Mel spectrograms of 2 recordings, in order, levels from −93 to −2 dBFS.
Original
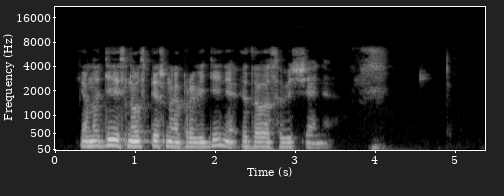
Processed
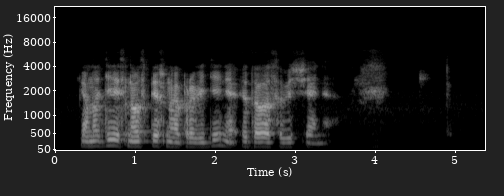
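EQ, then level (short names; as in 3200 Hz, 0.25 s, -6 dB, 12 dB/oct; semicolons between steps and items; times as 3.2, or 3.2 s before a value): speaker cabinet 400–2100 Hz, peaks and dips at 480 Hz +10 dB, 810 Hz +8 dB, 1200 Hz +9 dB, 1800 Hz +6 dB; differentiator; +10.0 dB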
